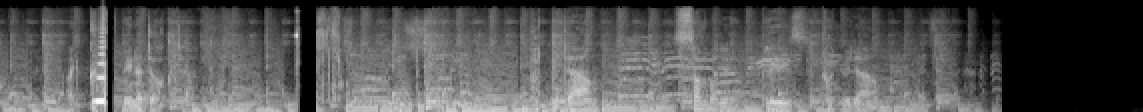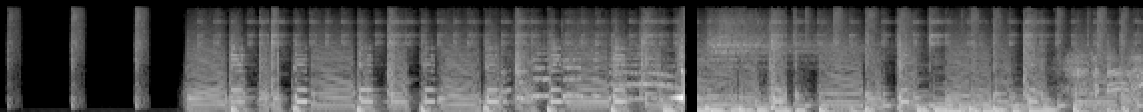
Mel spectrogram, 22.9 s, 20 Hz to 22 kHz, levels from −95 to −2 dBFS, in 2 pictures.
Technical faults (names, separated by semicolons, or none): unstable filter; frames out of order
